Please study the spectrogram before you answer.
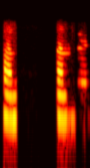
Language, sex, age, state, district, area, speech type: Telugu, female, 18-30, Andhra Pradesh, Srikakulam, urban, conversation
